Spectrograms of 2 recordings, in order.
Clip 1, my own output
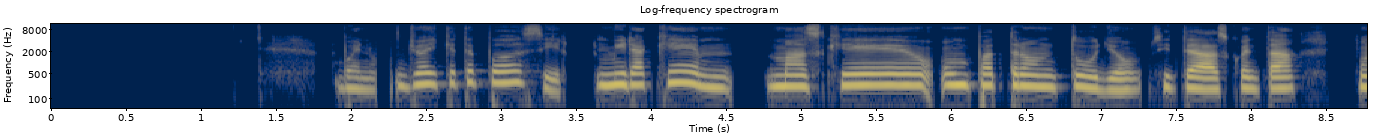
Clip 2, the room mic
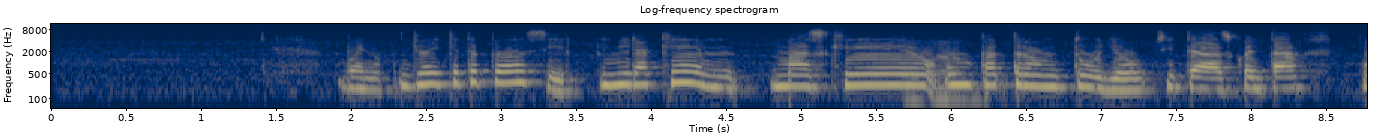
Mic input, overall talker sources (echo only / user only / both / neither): both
